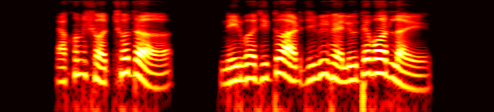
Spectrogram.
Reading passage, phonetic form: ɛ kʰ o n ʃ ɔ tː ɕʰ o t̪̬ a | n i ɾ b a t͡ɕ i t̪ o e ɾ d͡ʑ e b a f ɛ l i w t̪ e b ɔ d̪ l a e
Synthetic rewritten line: ɛ kʰ o n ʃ ɔ tː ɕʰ o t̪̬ a | n i ɾ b a t͡ɕ i t̪ o a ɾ d͡ʑ i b i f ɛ l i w t̪ e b ɔ d̪ l a e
